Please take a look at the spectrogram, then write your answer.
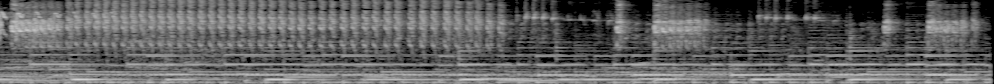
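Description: A young long-tailed shrike, under six months old, sings a loud, continuous stream of varied chirps and warbles close by, alone with no talking.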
